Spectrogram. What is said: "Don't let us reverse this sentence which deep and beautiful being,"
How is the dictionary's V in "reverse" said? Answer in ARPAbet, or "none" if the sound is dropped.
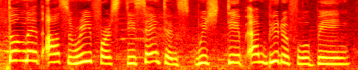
F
